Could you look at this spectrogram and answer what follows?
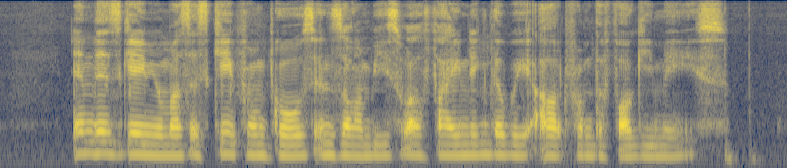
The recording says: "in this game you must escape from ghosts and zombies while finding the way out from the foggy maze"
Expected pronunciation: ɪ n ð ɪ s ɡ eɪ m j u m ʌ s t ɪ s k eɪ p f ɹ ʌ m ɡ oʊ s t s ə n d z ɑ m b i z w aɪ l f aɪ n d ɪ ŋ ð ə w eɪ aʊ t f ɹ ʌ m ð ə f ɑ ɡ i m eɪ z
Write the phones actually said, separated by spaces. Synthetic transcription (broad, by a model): ɪ n ð ɪ s ɡ eɪ m j u m ʌ s t ɪ s k eɪ p f ɹ ʌ m ɡ oʊ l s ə n z ɑ m b i z w aɪ l f aɪ n d ɪ ŋ ð ə w eɪ aʊ t f ɹ ʌ m ð ə f ɑ ɡ i m eɪ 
